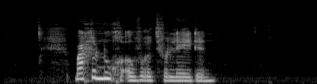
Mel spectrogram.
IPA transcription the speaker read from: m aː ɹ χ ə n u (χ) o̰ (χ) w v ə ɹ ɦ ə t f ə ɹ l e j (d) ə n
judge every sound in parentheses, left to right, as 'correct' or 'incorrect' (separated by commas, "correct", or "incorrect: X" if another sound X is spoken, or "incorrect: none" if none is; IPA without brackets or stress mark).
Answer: correct, incorrect: none, correct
